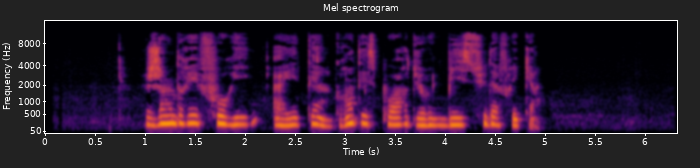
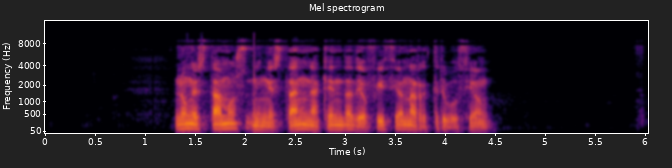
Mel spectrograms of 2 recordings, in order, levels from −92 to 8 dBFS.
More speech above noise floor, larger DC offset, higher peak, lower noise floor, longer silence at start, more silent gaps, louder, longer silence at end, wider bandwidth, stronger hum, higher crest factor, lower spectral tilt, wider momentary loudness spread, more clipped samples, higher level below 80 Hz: second, 44 dB vs over 63 dB; neither; second, -10 dBFS vs -6 dBFS; second, -70 dBFS vs under -90 dBFS; second, 1 s vs 1.3 s; neither; about the same, -26 LUFS vs -27 LUFS; second, 1.4 s vs 1.6 s; about the same, 11.5 kHz vs 10.5 kHz; neither; second, 18 dB vs 24 dB; about the same, -5 dB/octave vs -5 dB/octave; about the same, 10 LU vs 10 LU; neither; second, -76 dBFS vs -58 dBFS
